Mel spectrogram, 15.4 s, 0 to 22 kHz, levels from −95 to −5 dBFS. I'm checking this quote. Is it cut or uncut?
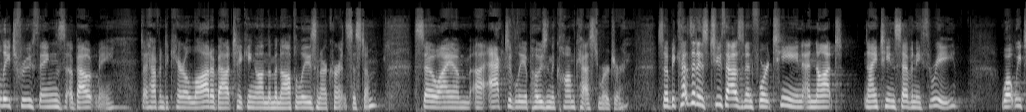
cut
